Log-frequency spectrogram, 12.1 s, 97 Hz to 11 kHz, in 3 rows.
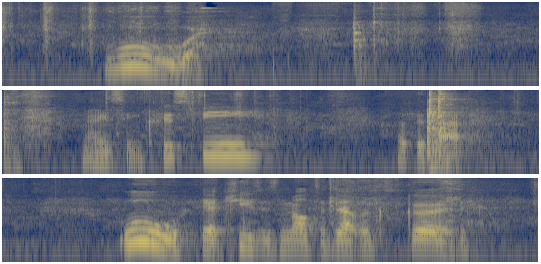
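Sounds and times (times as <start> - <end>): knife crunching through crispy tortilla: 0.0 - 1.6, 2.8 - 6.5.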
